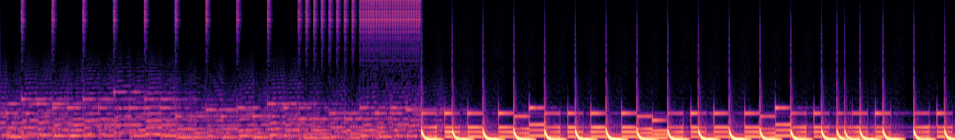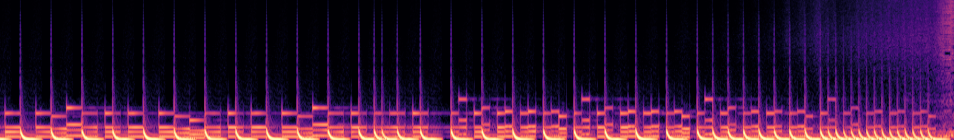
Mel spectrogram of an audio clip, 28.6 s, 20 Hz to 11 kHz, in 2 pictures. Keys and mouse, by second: 0.5 r, 2.6 z, 3.3 Tab, 3.4 click, 5.7 Tab, 6.1-8.1 drag, 8.1 s, 11.4 z, 13.8 z, 14.3 s, 16.8 o, 17.2 s, 19.2 s, 20.0 Tab, 21.3 Tab, 22.2-24.3 drag, 24.9 click, 26.1 Tab, 28.1 KP_7.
